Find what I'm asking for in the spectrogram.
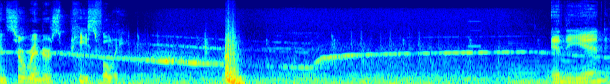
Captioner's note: sirens wailing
